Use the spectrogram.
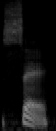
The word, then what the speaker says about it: se: soul if you flat it's going to be pronounced say and then uh the E flat minor is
